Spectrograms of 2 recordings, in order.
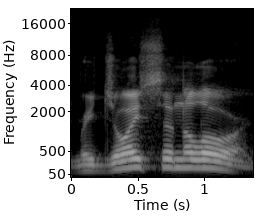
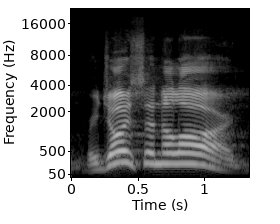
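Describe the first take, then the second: First: Said in the usual way. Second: Higher and much louder, hitting REJOICE; preaching shout. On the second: Acted. Pastor rousing the congregation, a full preaching shout. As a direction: belt out Rejoice like a call to the church. Repeats verse with full force.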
